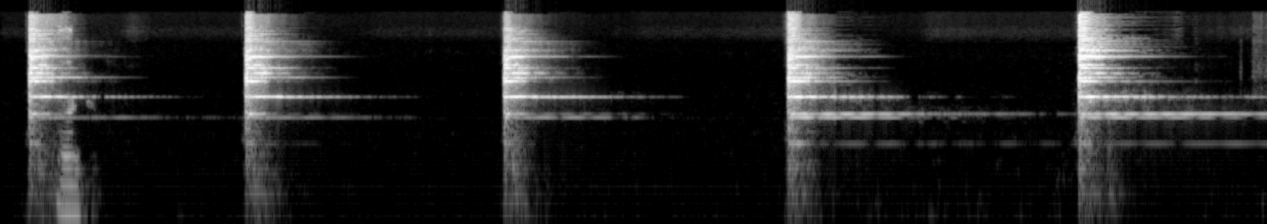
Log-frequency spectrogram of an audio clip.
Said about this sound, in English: I'm gonna give him a five bells, bro. Just wonderful. I'm gonna give him five bells.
